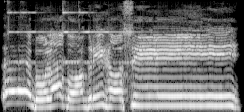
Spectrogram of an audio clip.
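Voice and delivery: high, slow, drawn-out street vendor cry; hawker's call. Acted. Goat buyer hawking door to door, long drawn-out sing-song call. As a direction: stretch every word like a village goat buyer calling out.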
